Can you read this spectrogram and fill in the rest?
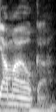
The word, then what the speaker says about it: Yamaoka: Yamaoka.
